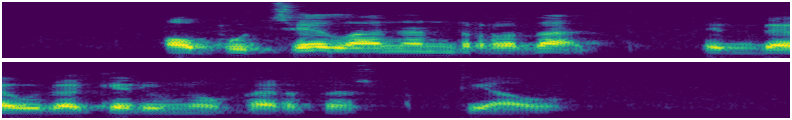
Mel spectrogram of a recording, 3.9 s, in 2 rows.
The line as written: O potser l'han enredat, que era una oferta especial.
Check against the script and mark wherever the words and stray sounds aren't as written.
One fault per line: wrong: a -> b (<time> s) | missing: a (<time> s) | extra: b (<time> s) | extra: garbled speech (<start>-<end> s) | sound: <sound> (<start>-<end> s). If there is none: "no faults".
extra: fent veure (1.8 s)
sound: dropout (3.0-3.1 s)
